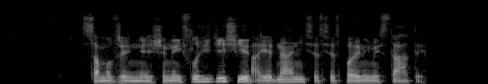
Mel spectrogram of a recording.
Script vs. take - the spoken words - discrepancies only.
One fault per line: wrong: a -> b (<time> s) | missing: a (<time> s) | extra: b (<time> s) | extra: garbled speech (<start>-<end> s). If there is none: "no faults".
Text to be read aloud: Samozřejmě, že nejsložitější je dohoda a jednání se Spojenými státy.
missing: dohoda (2.5 s)
extra: se (3.2 s)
